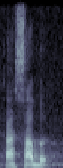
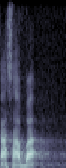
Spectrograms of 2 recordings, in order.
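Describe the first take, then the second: First: The word stops on a bouncing b sound. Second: The word ends with a short a vowel. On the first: "Kita matikan kasab" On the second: "Asalnya kan kasaba"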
